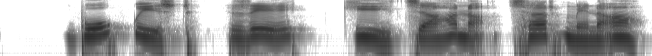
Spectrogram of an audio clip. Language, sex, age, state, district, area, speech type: Santali, female, 18-30, West Bengal, Paschim Bardhaman, rural, read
